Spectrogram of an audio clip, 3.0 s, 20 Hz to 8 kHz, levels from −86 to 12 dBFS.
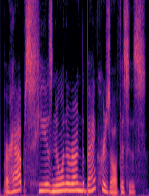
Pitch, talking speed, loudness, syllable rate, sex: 250 Hz, 160 wpm, -15 LUFS, 4.6 syllables/s, female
